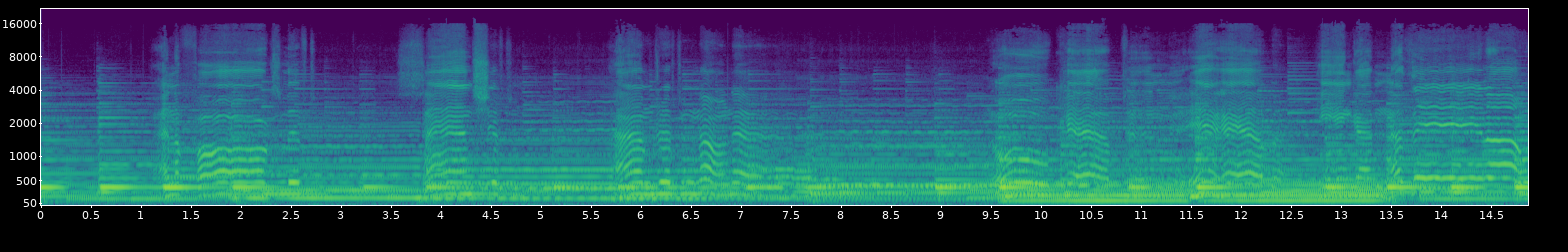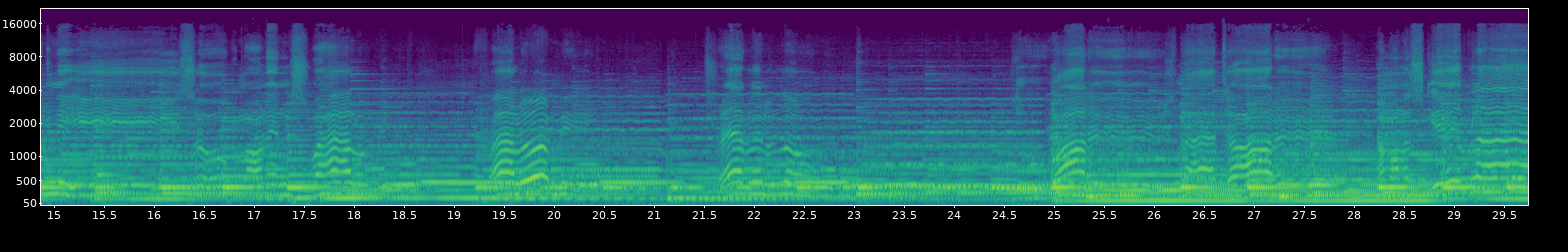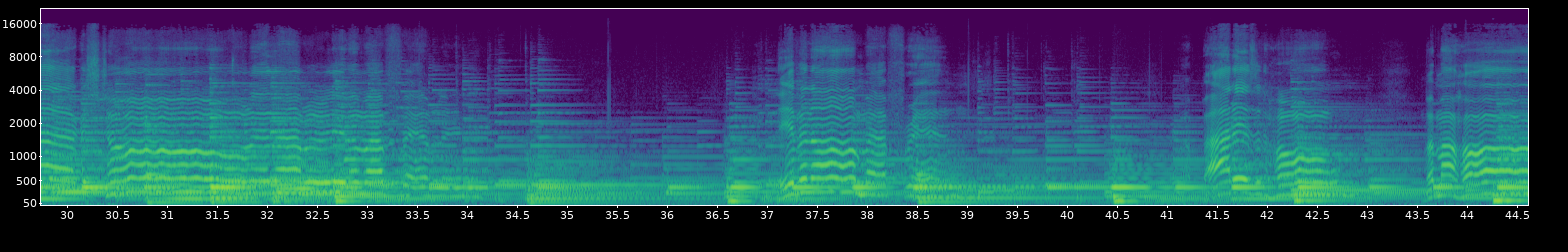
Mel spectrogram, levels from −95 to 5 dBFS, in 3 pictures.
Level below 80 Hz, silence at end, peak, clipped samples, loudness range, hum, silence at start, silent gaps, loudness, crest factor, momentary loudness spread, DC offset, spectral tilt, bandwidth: -42 dBFS; 0 s; -4 dBFS; under 0.1%; 5 LU; none; 0 s; none; -19 LUFS; 16 dB; 9 LU; under 0.1%; -7 dB/octave; 13 kHz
